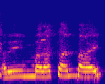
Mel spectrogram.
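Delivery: high mock Trinidadian cussing; Trini accent. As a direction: playfully mimic a Trinidadian.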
